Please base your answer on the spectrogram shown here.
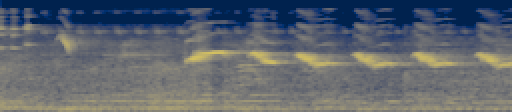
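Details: A tame, brown-breasted sunbird, known locally as kolibri ninja, sings busily. After one thin high note comes a string of six bright, downward-sliding chirps, roughly three per second, against a faint low hum.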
